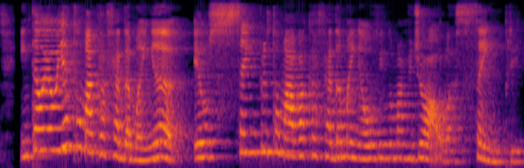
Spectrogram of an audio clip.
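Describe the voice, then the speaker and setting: A woman talks with a high pitch and lively intonation, and audible room echo surrounds her voice. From interior of São Paulo state, Brazil (São João da Boa Vista). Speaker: public attorney and exam-prep mentor. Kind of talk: livestream talk about own study experience. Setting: live stream.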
